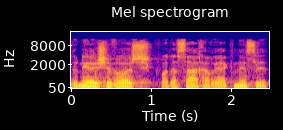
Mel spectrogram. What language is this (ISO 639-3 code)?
heb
